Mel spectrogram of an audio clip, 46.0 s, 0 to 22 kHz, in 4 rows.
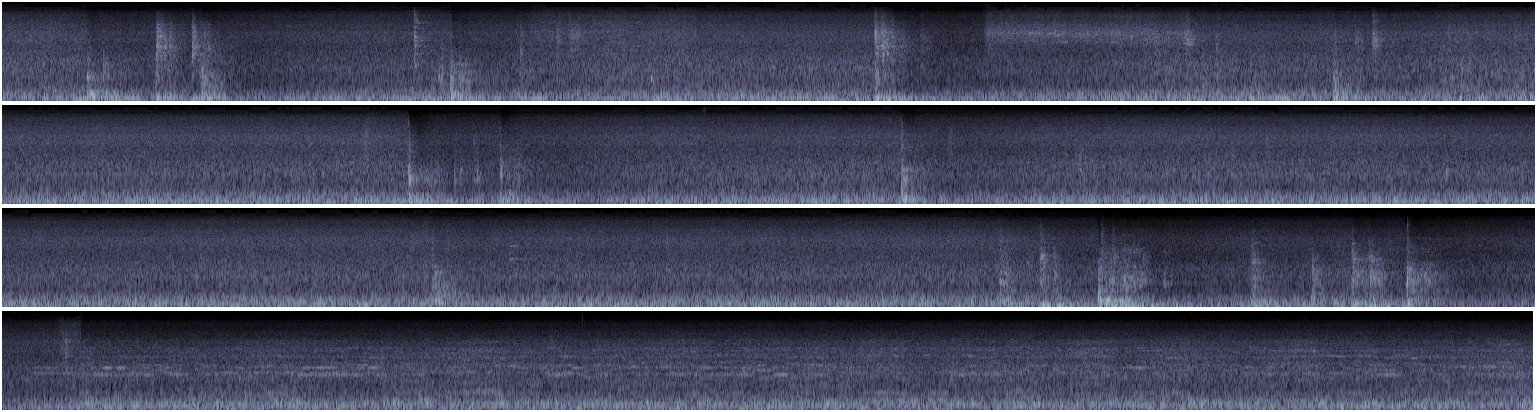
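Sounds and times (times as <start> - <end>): kitchen machine hum: 0.0 - 45.9
dishes clattering: 26.7 - 27.2.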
